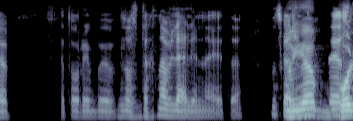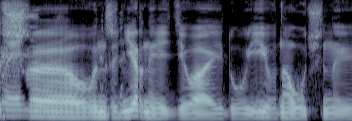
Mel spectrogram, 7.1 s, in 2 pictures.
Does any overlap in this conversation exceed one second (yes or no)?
yes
